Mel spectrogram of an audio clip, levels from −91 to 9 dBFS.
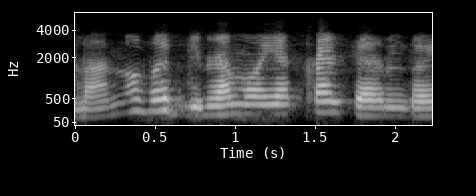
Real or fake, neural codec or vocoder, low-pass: fake; codec, 24 kHz, 1 kbps, SNAC; 5.4 kHz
